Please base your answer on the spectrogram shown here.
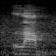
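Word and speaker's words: ل: এটা আপনারা একটু চেষ্টা করলেই পারবেন, এটা তো তেমন একটা কঠিন হরফ না, লাম। কিন্তু লাম হরফটাকে একটু নরম করে পড়বেন, লাম এটা কোনো শক্ত হরফ না।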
